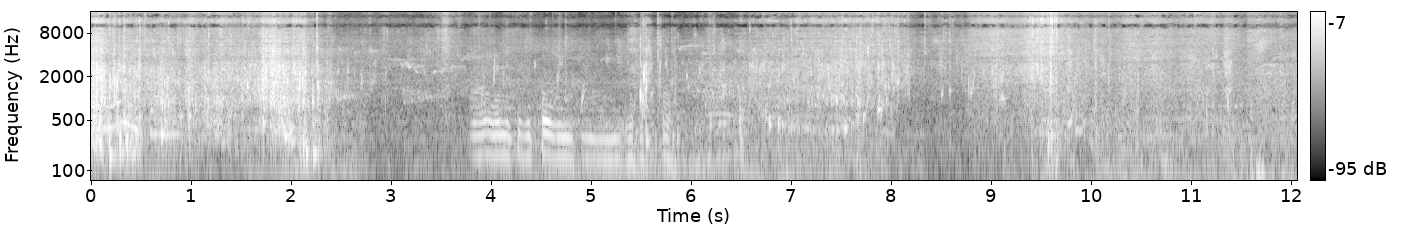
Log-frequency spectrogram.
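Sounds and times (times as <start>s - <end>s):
sharp water splash: 0.0s - 2.4s
pond water sloshing: 0.0s - 12.0s.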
